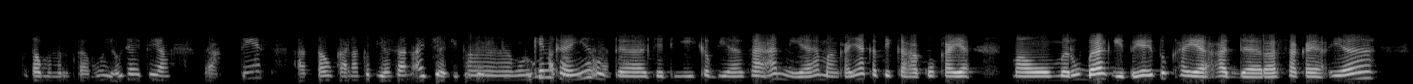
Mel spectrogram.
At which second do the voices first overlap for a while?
5 s

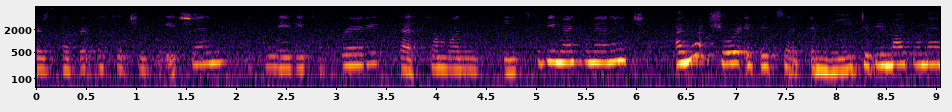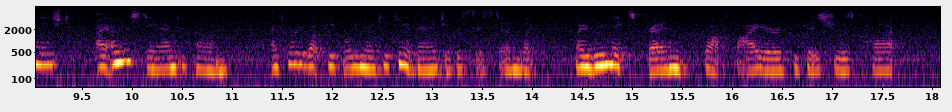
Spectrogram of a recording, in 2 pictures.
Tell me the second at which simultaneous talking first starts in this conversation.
none

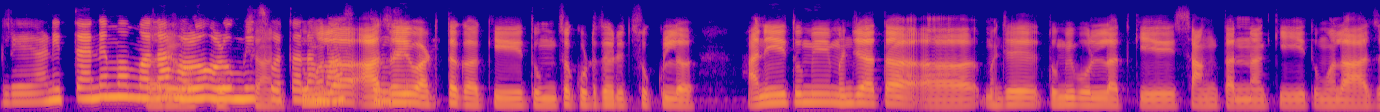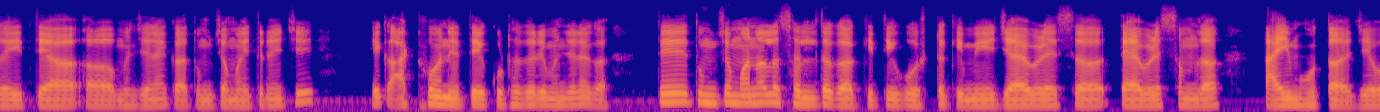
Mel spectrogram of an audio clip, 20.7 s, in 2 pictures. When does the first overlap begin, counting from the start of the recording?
1 s

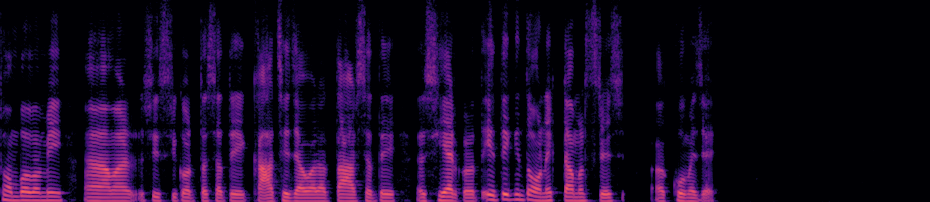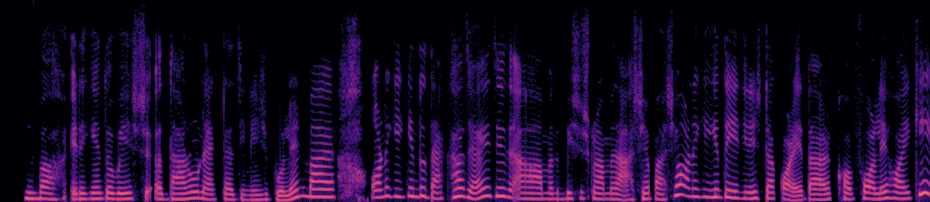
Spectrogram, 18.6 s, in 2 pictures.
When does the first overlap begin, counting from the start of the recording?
none

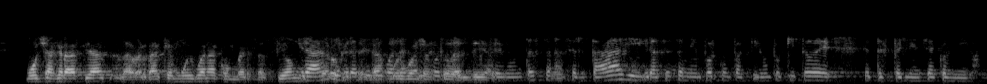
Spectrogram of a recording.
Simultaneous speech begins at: 3 s

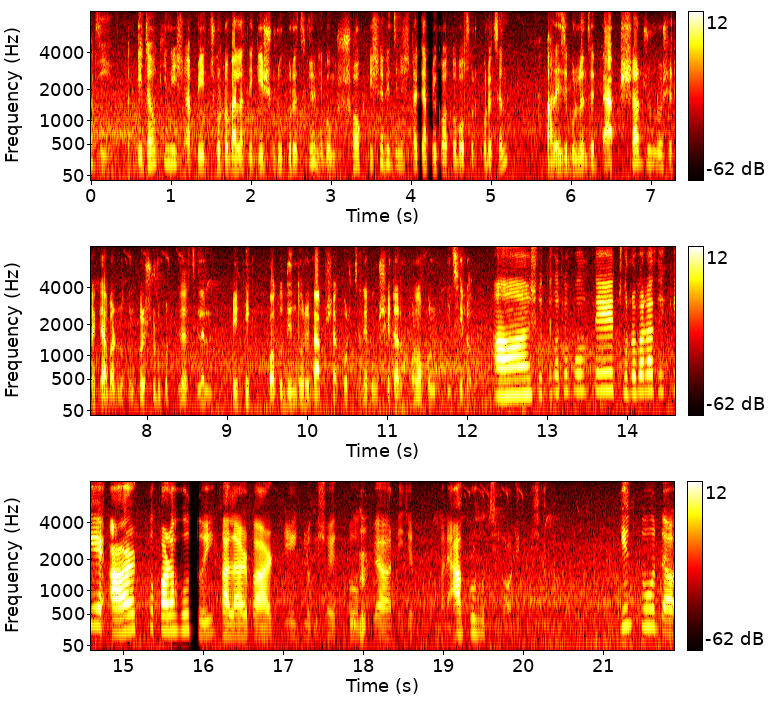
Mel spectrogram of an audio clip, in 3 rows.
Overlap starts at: none

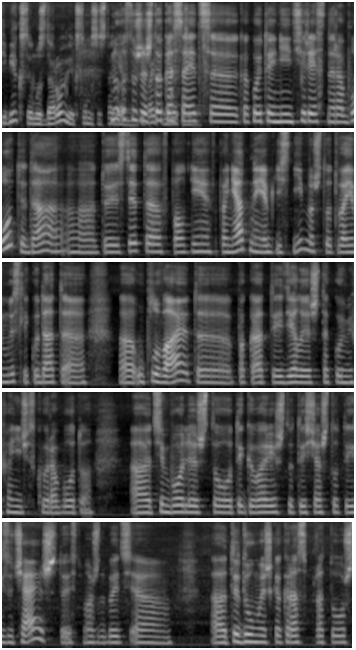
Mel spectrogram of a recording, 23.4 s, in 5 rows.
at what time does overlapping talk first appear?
1 s

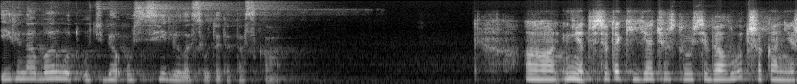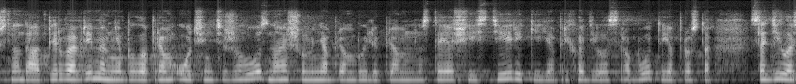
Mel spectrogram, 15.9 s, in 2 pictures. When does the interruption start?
none

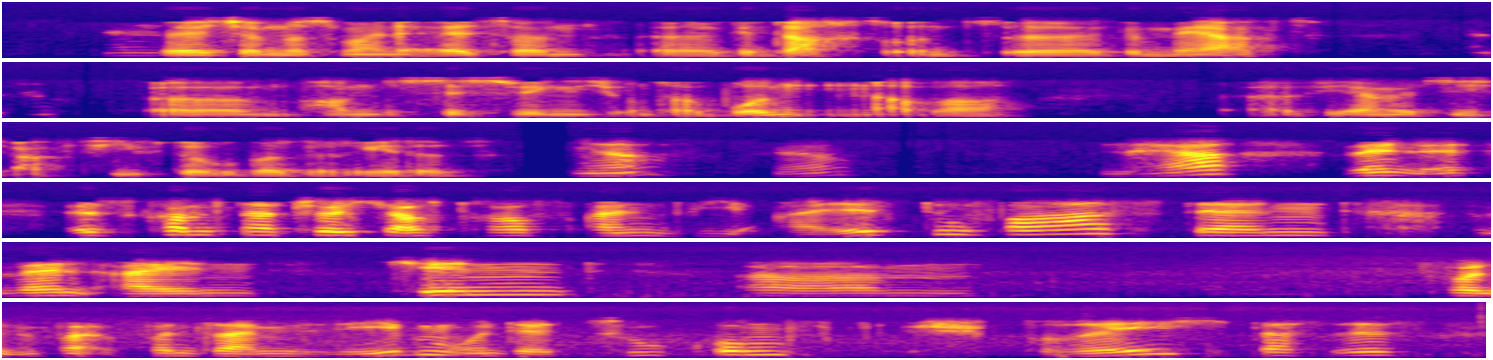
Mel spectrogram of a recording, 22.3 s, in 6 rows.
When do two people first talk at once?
none

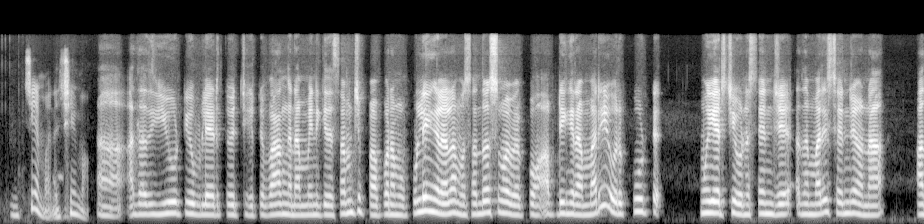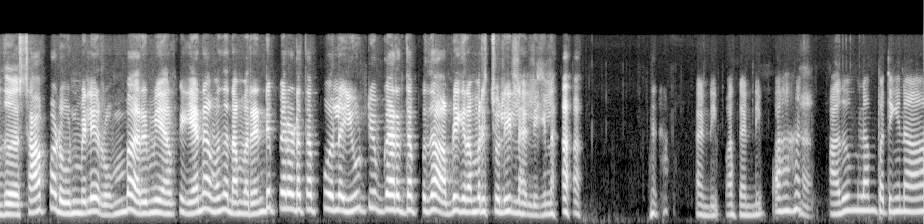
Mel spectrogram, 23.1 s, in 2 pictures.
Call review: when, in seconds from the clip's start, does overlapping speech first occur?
none

